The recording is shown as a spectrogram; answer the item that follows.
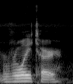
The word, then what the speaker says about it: Reuther: His father probably would have pronounced his name Reuter. TH is usually T in German, but I'm imagining that Americans called him Reuther.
